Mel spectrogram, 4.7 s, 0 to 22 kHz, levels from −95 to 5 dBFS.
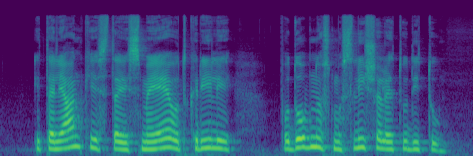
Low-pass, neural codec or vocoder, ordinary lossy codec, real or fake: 14.4 kHz; none; none; real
